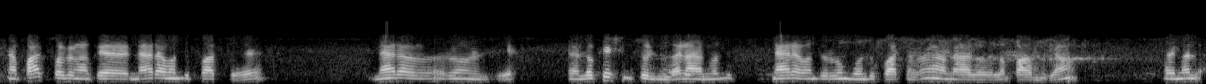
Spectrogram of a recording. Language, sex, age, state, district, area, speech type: Tamil, male, 60+, Tamil Nadu, Vellore, rural, conversation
